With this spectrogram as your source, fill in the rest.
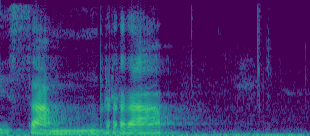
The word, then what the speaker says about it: สำรับ: สอง สำรับ นะ นี้ สำรับ คำ ว่า รับ คุณ ครู ออก เสียง ลิ้น หัด นะ คะ เด็ก ๆ ก็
